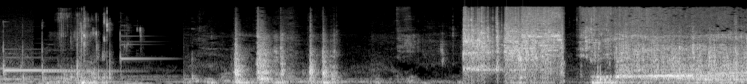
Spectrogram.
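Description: Ice cubes clinking against glass, several separate clinks, then two cans of Sprite poured at once into a glass pitcher: a loud, rushing, fizzing pour that breaks off briefly and resumes, its pitch rising slowly as the pitcher fills.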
